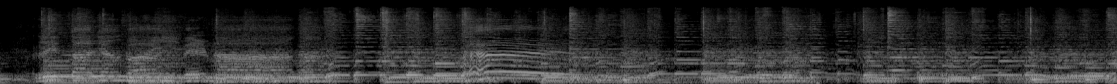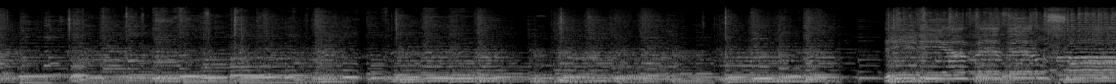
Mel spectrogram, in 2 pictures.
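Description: An orchestra of violas caipiras, Brazilian ten-string folk guitars, playing together: many plucked strings in a passage between sung verses of a caipira song.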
